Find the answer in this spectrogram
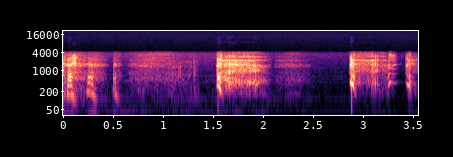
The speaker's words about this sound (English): Excuse me. But, you know, like I said, I tried to keep my coughing down to a minimum trying to do this show. But my voice isn't that great.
